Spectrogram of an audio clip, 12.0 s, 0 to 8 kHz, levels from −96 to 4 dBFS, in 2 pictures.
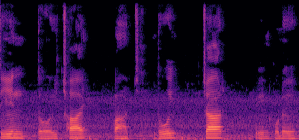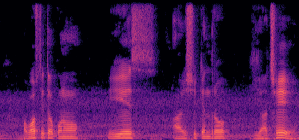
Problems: constant background noise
